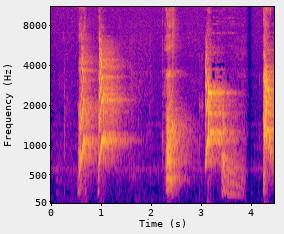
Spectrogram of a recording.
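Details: A 10-week-old male Bichon Frise puppy gives sharp, high yappy barks in quick bursts, wanting to play.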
